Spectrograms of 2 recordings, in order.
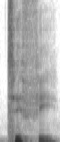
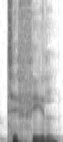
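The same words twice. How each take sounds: No difference in how they are said.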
